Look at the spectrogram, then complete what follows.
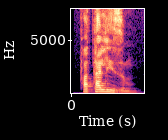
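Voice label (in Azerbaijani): "fatalizm", Azerbaijani; Orfoqrafiya Lüğəti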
